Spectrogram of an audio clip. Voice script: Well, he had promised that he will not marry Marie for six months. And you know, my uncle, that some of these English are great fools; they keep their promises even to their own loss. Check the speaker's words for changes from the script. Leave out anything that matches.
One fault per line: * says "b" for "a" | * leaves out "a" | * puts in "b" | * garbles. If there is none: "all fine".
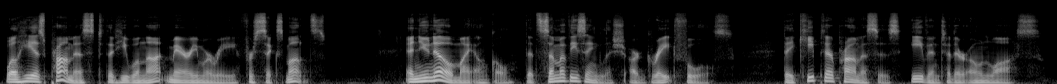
* says "has" for "had"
